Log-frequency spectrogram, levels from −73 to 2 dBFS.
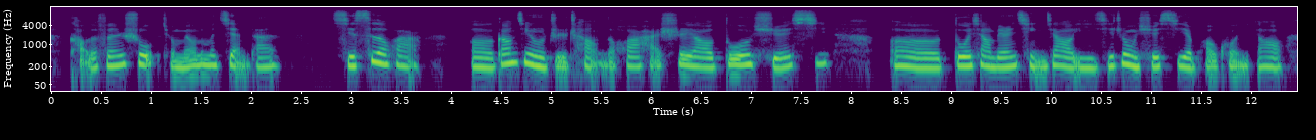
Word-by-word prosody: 考 - - -6
的 - - 0
分 205 +3 +1
数， 230 -1 +2
就 95 - -5
没 90 0 +1
有 105 - +1
那 - - +1
么 215 0 +2
简 215 0 -2
单。 195 0 -4 0.5
其 200 - +1
次 205 +8 +1
的 250 -3 +6
话， 215 -2 -4 0.5
呃， 185 -2 +2
刚 240 +7 +2
进 260 -1 +2
入 200 -5 +5
职 185 - -3
场 220 +4 -5
的 - - -5
话， 195 -1 -3
还 - - -5
是 - - -1
要 190 -3 +2
多 115 -11 +3
学 180 - 0
习， 240 +4 -4 0.6
呃， 180 -4 +2
多 200 0 +6
向 205 -2 0
别 185 0 +2
人 195 +2 +2
请 205 -2 -2
教 200 -2 0
以 175 -1 0
及 185 +3 -2
这 200 - -11
种 210 -4 +5
学 190 0 0
习 190 +1 -4
也 190 - +4
包 130 - -4
括 - - -4
你 205 -1 -4
要， 190 -1 -2
195 Hz, 225 characters per minute, -20 LUFS, 180-210 Hz, 0.6 s, 的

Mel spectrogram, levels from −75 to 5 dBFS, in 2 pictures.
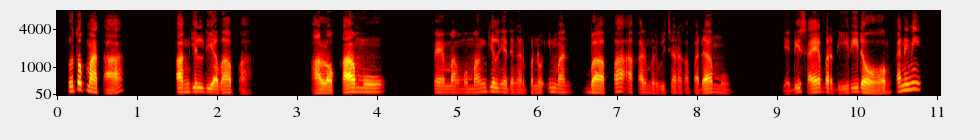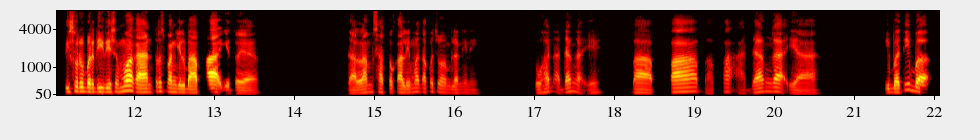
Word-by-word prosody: Tutup - - +5
mata, - - +2 0.6
panggil 135 +2 +1
dia 125 -3 +2
Bapa, 105 -8 -4 0.7
kalau 105 0 +2
kamu 130 +1 +5 0.6
memang 115 -1 -5
memanggilnya 130 +3 -5
dengan 110 -2 -10
penuh 110 0 -9
iman. 120 -3 -6
Bapa 125 +3 0
akan 115 -1 -7
berbicara 110 -1 -11
kepadamu". 105 +1 -4 0.6
Jadi 130 +3 -7
saya 140 - +2
berdiri 115 +5 -4
dong, 100 +4 +1
kan 155 +6 -1
ini 225 +3 0 0.3
disuruh 150 +2 0
berdiri 135 -1 +3
semua 155 +7 +7
kan, 125 -6 +7
terus 155 +5 -6
panggil 130 -4 0
"Bapa", 120 +3 +6
gitu 105 -2 -7
ya. 95 0 -4 1.1
Dalam 120 +2 -2
1 120 -1 -6
kalimat, 115 +3 -3
aku 130 - -7
cuma 120 -4 -8
bilang 110 -1 -9
gini, 95 -2 -21 0.7
"Tuhan - - -8
ada - - -6
nggak, - - -11
ya? 110 +2 -15 0.4
Bapa, 135 +7 0
Bapa 140 -1 -15
ada 95 +5 -7
nggak, 145 -1 -1
ya?". 90 -1 -8 0.8
Tiba-tiba 125 - +1
120 Hz, 130 wpm, -24 LUFS, 110-135 Hz, 1.1 s, semua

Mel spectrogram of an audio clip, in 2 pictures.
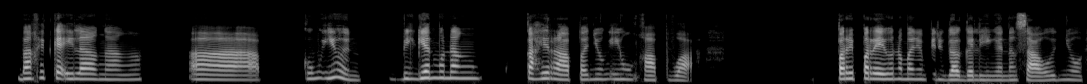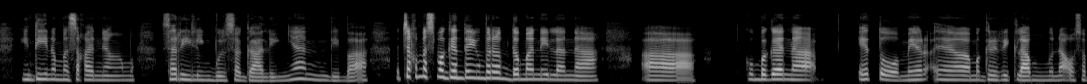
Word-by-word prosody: bakit 270 +4 0
kailangang, 235 -3 +2 0.5
ah, 220 -2 +3 0.4
kung 265 +2 -7
iyon 280 -8 -1 0.3
bigyan 265 +5 +4
mo 300 - 0
ng 280 -1 0 0.5
kahirapan 235 -3 +2
yung - - -13
iyong 240 -1 -7
kapwa? 200 -2 -3 1.5
Pare-pareho 255 -1 +5
naman 245 -1 -2
'yung 235 - -7
pinanggagalingan 205 -3 -2
ng 205 - -6
sahod 195 -1 +2
niyo, 210 -2 -10 0.3
hindi 240 +2 -1
naman 225 -2 -3
sa - - +5
kanyang 200 -1 -7 0.2
sariling 220 -4 -3
bulsa 190 +2 -3
galing 175 0 -5
'yan 235 -4 -5
'di 180 -2 -12
ba. 175 +4 -4 0.2
At - - -15
tsaka 360 +1 +6
mas 365 -2 +5
maganda 315 -2 +5
'yung 300 - +1
maramdaman 240 -5 +2
nila 225 -2 -2
na, 195 -1 -3 0.4
ah, 195 - +1 0.5
kumbaga 235 0 +2
na 220 -2 +2 0.4
ito 235 -3 -2
mer 215 +3 -2
e 225 - -6
ah, 210 -1 +1
magrereklamo 205 -1 -2 0.2
muna 200 0 -5
ako - - -12
225 Hz, 130 wpm, -25 LUFS, 205-250 Hz, 1.5 s, tsaka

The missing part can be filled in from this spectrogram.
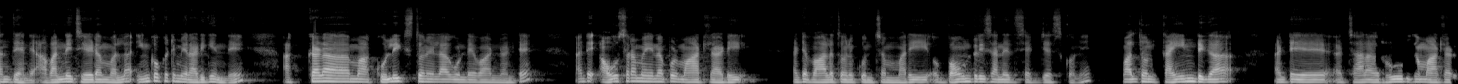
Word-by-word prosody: అంతే 115 -2 0
అండి. 95 +2 -3
అవన్నీ 110 +6 +3
చేయడం 110 0 +3
వల్ల 105 +5 0 0.2
ఇంకొకటి 150 +2 0
మీరు 115 -3 +3
అడిగింది, 105 -3 0 0.5
అక్కడ 110 +7 +2 0.3
మా 120 - +4
కొలీగ్స్‌తో 140 +3 +2
ఎలాగా 115 -1 0
ఉండేవాడినంటే, 105 -3 -2 0.5
అంటే, - - 0 0.2
అవసరమైనప్పుడు 140 -2 +1
మాట్లాడి, 105 0 0 0.6
అంటే 120 - 0
వాళ్ళతోని 105 +1 +1
కొంచెం 105 +1 -3
మరి 110 +3 0 0.3
బౌండరీసనేది 120 -2 +1
సెట్ 95 -3 -7
జేసుకొని, 100 - -7 0.4
వాళ్ళతోని 120 -1 +1
కైండ్‌గా, 120 0 +4 0.6
అంటే 115 +1 0 0.6
చాలా 105 +1 0 0.2
రూడ్‌గా 120 0 +1
మాట్లాడు 105 0 -1
110 Hz, 120 wpm, -22 LUFS, 105-125 Hz, 0.6 s, మా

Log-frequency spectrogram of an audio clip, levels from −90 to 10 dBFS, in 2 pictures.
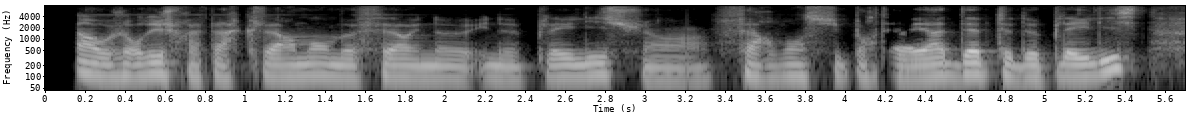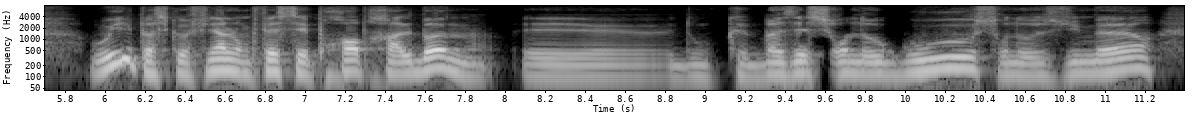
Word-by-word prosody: Ah, 125 -3 0
aujourd'hui, 110 +2 -3
je 120 - -4
préfère 105 - -8
clairement 105 0 -4
me 100 -1 -4
faire 100 +1 -5
une 95 -1 -6
une 95 -2 -8
playlist. 100 +4 -5
Je - - -5
suis 90 - -11
un 85 0 -11
fervent 105 0 -8
supporter 100 -1 -10
et 100 - +2
adepte 110 +2 0
de 100 0 -3
playlists. 110 - -2 0.4
Oui, - - +7
parce - - +1
qu'au 125 - +1
final, 145 +5 +5
on 130 - 0
fait 140 - +5
ses 130 -2 +2
propres 135 +4 +3
albums, 125 -3 +6 0.2
et - - -7 0.3
heu, 100 0 -8
donc, 100 +2 -10
heu, - - -5
basés 120 +5 +1
sur 125 +1 0
nos 120 -1 0
goûts, 150 +8 +3
sur 120 -6 -6
nos 110 -1 -3
humeurs. 130 - +1
110 Hz, 205 wpm, -21 LUFS, 100-125 Hz, 0.4 s, Oui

